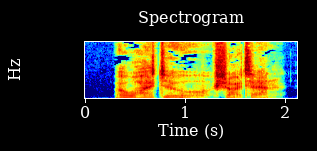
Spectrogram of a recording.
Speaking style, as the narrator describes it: Rand said softly

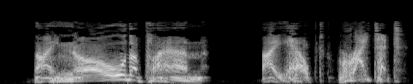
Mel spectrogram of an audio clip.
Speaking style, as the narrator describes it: Howler screeched

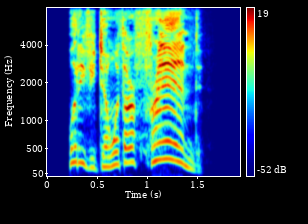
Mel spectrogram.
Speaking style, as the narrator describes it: Julian shouted

